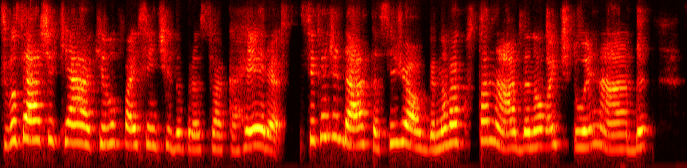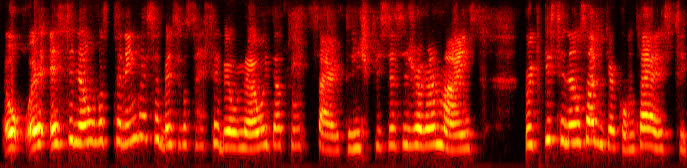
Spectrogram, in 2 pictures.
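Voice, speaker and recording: A woman speaks in a high voice with ordinary pitch variation. Her pace is fairly quick. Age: 20s. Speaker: career mentor. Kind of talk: casual chat.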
